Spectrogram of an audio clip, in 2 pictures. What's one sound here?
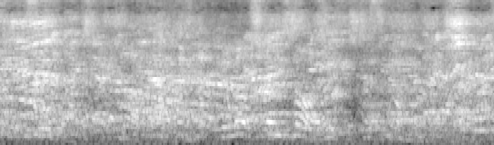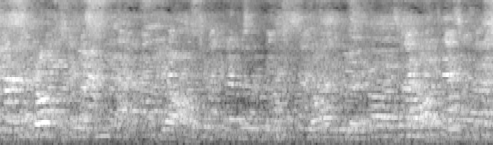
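An elderly man talks at a microphone, calmly and close by.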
